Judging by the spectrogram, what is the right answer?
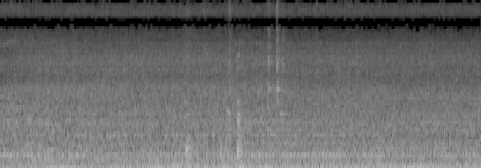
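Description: Water well drilling rig's engine running steadily with a low, even hum, with a few light clicks about halfway through.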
